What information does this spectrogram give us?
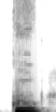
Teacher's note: Kaf is light for dhamma circle lips. The sound is short.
